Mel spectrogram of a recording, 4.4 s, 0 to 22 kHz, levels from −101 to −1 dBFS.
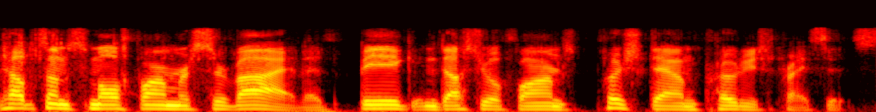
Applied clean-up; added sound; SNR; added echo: neural mask model DeepFilterNet 3.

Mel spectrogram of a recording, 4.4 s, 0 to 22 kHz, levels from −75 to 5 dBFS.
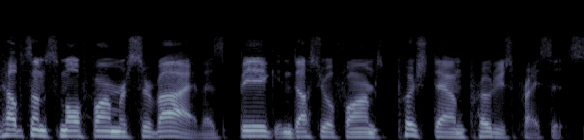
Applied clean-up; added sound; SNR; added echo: none; none; none; none.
